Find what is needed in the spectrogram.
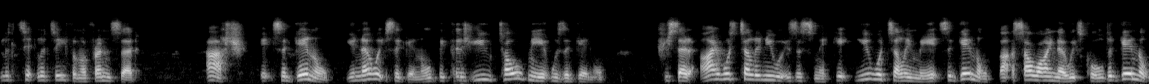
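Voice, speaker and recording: This voice moves at a fairly quick pace with very wide pitch swings. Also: woman, medium pitch for a woman. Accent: northern English. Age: 50s. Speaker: livestream host and activist. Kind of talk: casual chat. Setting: livestream.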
